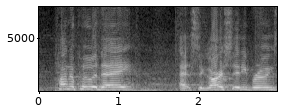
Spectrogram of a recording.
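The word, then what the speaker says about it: Hunahpu's: Hunapua.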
